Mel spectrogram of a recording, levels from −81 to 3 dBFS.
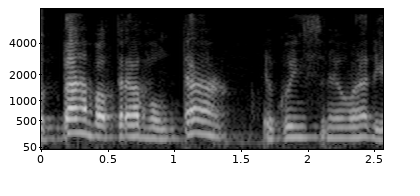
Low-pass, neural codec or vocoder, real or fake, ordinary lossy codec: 7.2 kHz; codec, 24 kHz, 1.5 kbps, HILCodec; fake; none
